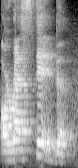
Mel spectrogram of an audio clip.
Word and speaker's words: arrested: ed at the end of arrest we have arrested arrested yeah we're pretending that the ed is an i.d it's pronounced in okay so it's very very very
